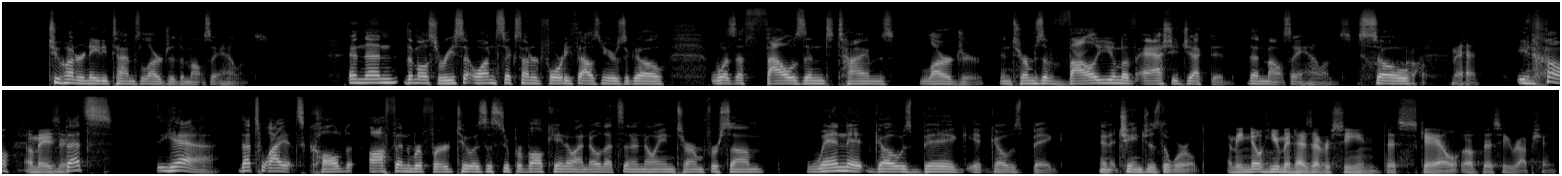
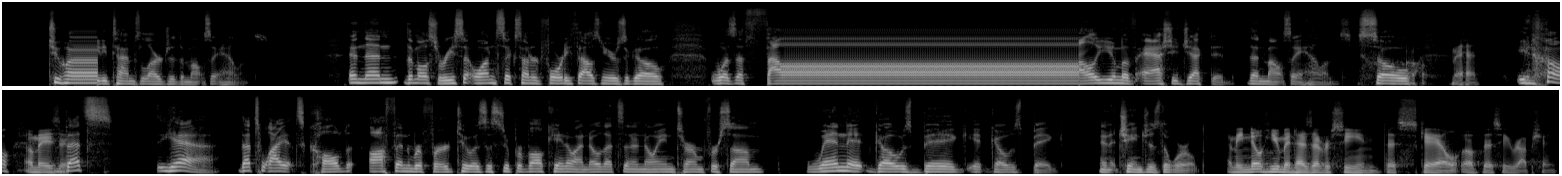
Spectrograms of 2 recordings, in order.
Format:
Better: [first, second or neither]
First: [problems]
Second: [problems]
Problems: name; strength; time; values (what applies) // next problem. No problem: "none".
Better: first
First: none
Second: audio freezing; at 0.5 s and at 8 s for 3 s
